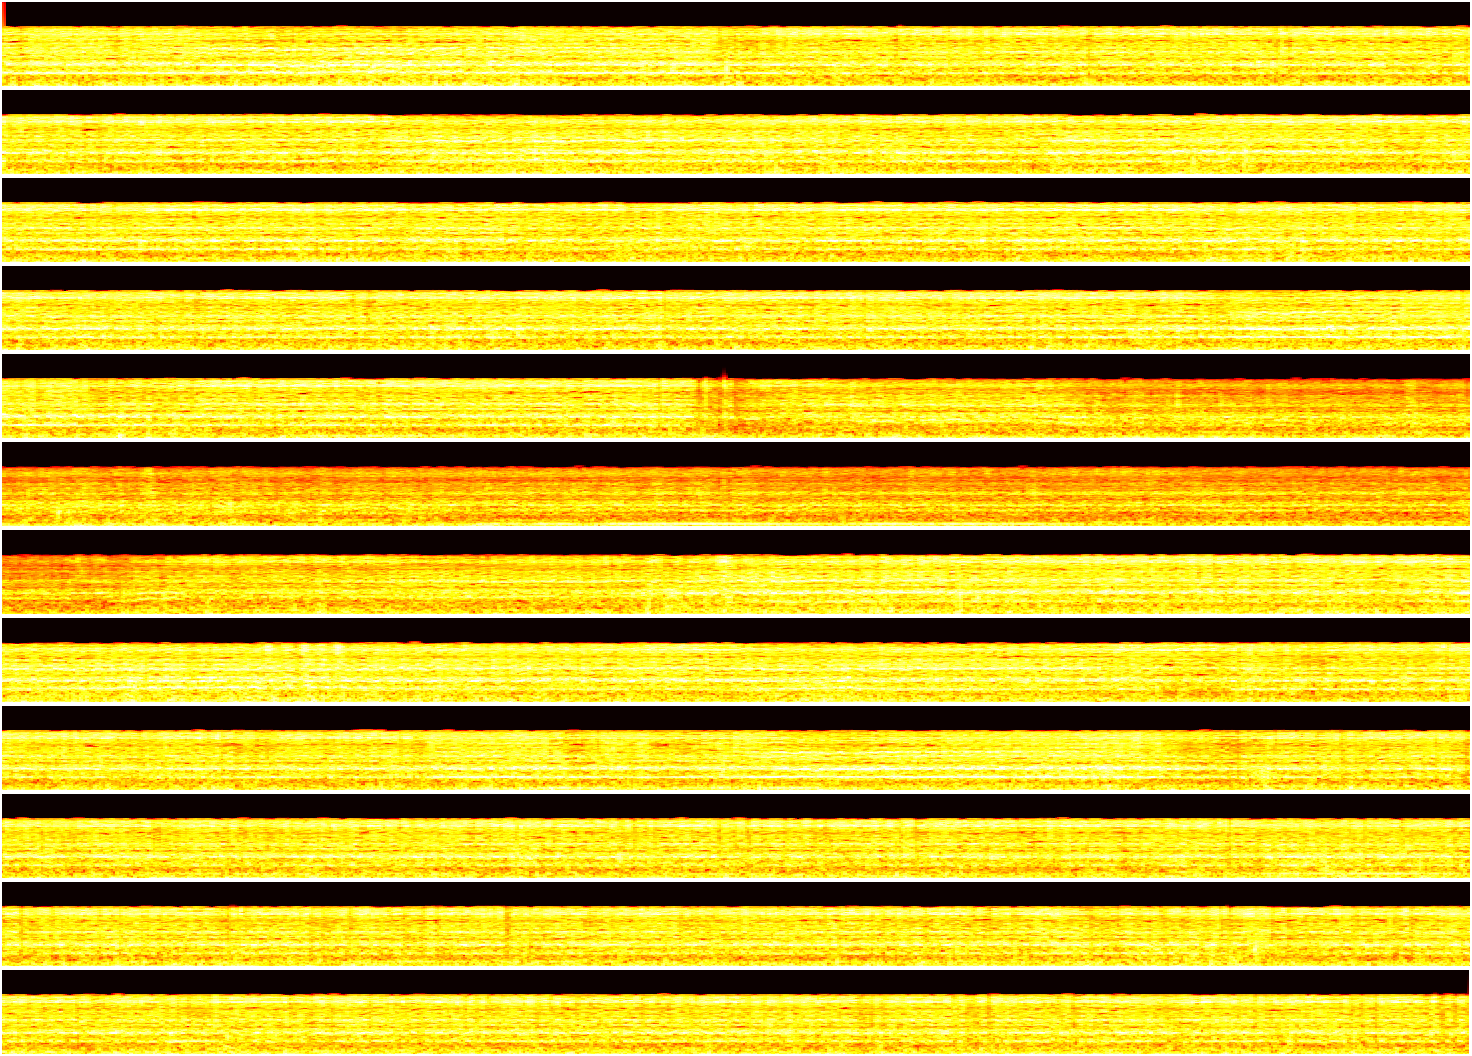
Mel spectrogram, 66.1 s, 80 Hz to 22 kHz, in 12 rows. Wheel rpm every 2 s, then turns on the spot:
160, 160, 160, 160, 160, 160, 160, 160, 160, 160, 160, 160, 130, 70, 70, 70, 80, 120, 160, 160, 160, 160, 160, 160, 160, 160, 160, 160, 160, 160, 160, 160, 160.
none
